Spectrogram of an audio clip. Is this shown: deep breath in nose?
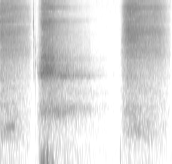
yes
